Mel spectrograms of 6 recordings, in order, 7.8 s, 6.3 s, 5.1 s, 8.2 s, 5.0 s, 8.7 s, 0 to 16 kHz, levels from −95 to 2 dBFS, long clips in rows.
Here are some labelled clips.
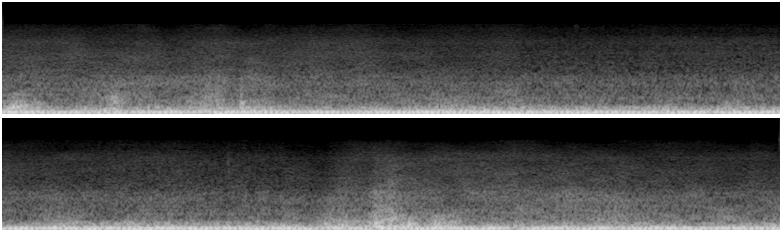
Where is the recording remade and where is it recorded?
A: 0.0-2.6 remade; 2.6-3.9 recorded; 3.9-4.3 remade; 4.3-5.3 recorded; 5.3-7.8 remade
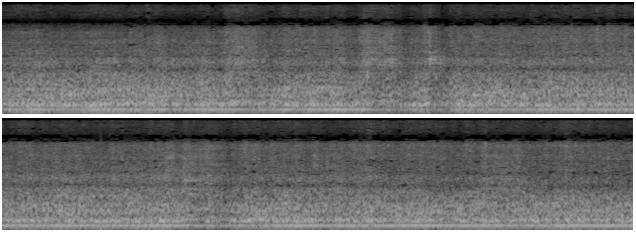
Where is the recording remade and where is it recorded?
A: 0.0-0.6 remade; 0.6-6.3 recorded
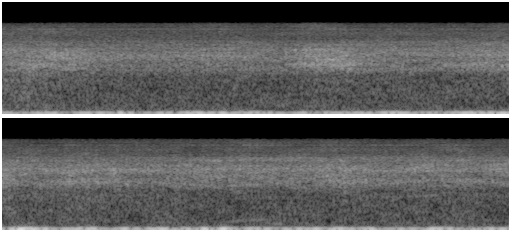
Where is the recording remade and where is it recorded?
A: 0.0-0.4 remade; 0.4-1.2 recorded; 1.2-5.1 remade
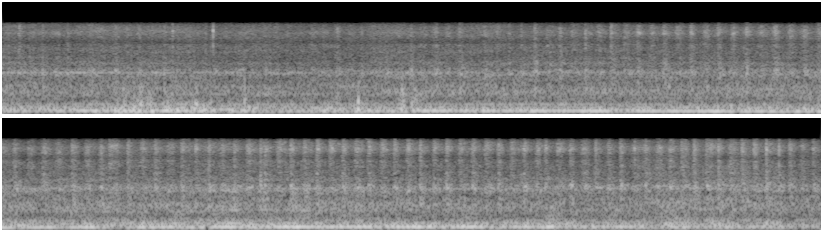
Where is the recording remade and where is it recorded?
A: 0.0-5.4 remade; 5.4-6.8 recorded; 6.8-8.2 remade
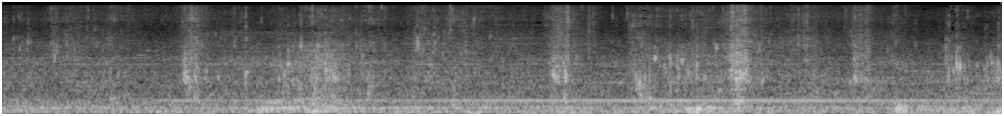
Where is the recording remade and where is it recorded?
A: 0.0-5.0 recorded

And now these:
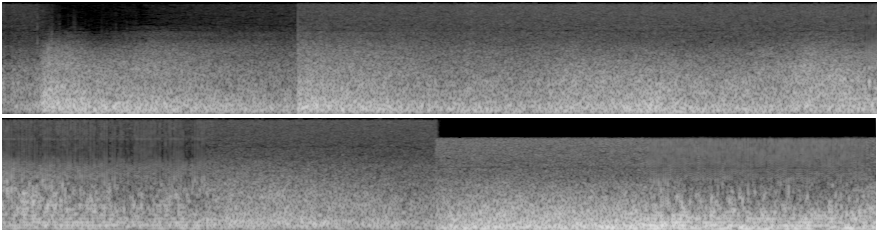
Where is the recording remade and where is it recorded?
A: 0.0-4.3 recorded; 4.3-5.4 remade; 5.4-7.6 recorded; 7.6-8.7 remade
